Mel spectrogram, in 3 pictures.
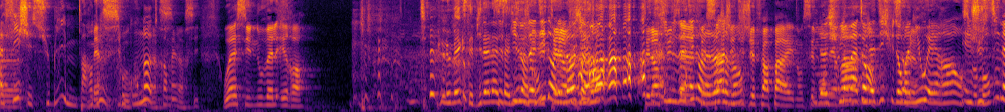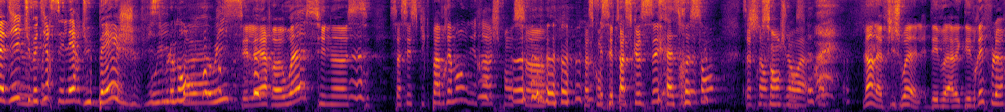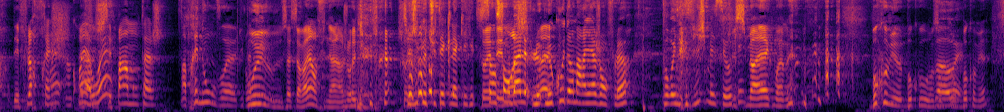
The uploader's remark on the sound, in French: une soirée en live au Café de la Danse, devant 250 personnes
